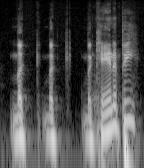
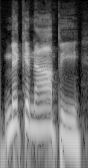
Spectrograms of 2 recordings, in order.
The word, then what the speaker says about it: Micanopy: McCanopy? Oh, is that a place? Micanopy? Micanopy.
